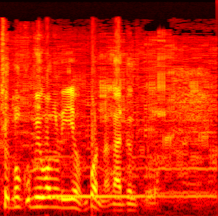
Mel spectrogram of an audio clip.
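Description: A man talking in a short burst of speech, then a steady held tone in the second half, over soft background music.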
